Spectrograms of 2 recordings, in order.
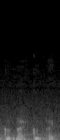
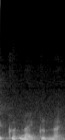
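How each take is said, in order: First: Softer, whispered good nights; whispered goodnight. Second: Animals saying goodnight. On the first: Reading a bedtime book, animals whispering goodnight. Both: A narrator's reading. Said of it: "all the animals say".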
